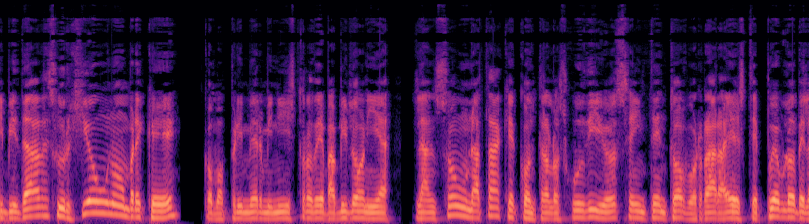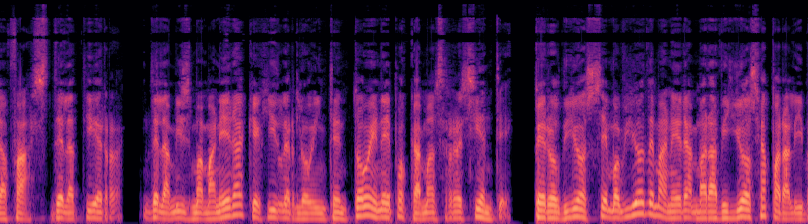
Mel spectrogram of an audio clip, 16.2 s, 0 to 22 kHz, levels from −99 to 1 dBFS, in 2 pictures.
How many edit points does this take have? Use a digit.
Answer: 1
